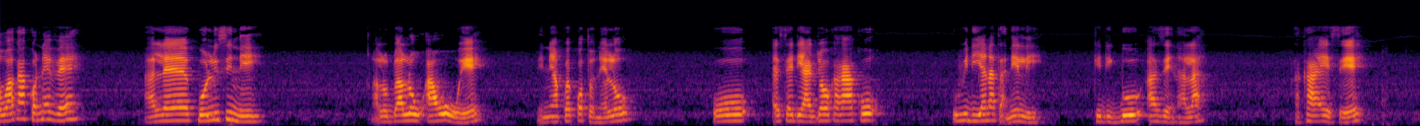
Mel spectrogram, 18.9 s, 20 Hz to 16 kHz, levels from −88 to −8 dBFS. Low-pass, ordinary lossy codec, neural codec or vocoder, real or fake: 7.2 kHz; MP3, 96 kbps; none; real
